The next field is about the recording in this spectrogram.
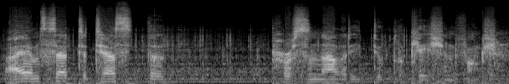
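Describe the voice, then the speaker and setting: A man playing an earnest, world-weary computer scientist in a dystopian video game, speaking in a measured, folksy, plain way. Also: medium pitch, fairly even intonation, pushed and bright, a little hiss or hum, low-quality recording. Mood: grave, reflective. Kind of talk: video game voice acting, radio messages and audio diaries.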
